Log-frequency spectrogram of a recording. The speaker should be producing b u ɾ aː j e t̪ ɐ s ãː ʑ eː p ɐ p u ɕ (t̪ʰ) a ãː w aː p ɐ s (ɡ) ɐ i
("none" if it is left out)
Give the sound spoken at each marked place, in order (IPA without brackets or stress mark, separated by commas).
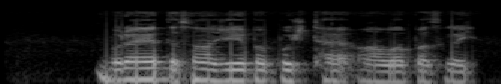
t̪ʰ, ɡ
